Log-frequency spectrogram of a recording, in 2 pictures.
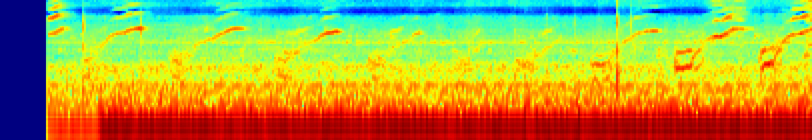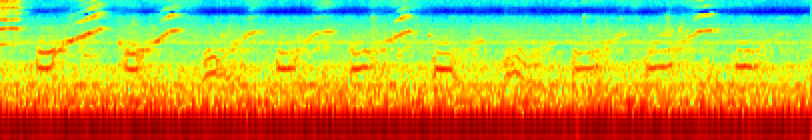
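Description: Guinea pigs give a rapid stream of high, sliding squeaks over a steady low hum.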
